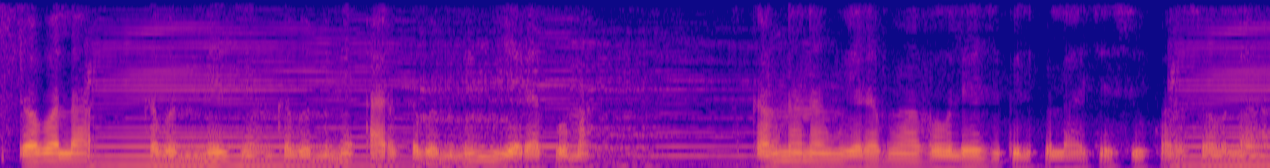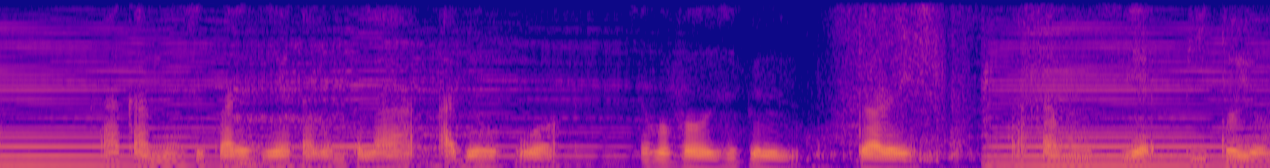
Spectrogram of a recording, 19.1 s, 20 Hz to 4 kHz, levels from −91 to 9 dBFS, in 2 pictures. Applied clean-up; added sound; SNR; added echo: none; Bowed string instrument; 9 dB; none.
